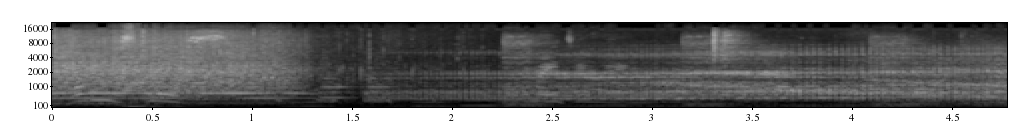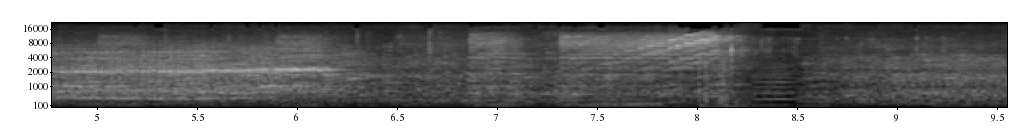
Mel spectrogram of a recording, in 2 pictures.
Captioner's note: applause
